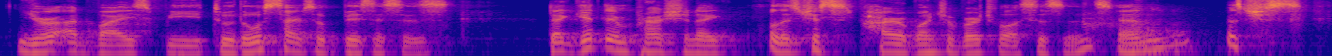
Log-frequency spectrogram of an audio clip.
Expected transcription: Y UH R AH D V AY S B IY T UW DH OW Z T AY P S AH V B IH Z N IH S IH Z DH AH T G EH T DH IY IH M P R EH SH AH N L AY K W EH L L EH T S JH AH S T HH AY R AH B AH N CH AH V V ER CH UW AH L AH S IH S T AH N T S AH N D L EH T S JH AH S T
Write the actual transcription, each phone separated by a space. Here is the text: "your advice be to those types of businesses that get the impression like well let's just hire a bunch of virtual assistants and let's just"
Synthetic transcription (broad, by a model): Y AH R AH D V AY S B IY T UW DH OW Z T AY P S AH V B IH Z N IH S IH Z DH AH T G EH T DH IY IH M P R EH SH AH N L AY K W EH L L EH T S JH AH S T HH AY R AH B AH N CH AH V V ER CH UW AH L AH S IH S T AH N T S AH N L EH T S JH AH S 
